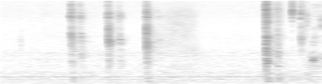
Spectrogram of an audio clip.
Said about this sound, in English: we just type over the top of that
